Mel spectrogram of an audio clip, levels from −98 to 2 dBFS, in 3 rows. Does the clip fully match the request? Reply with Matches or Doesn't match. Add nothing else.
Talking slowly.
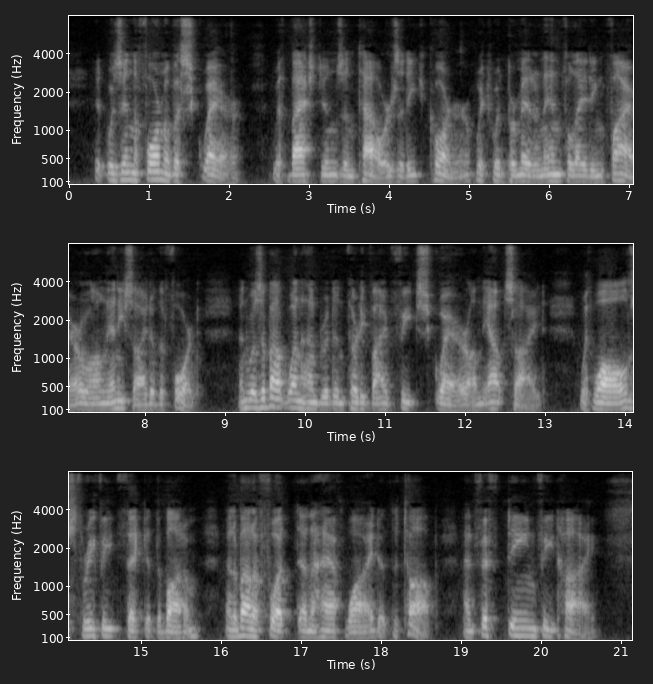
Doesn't match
